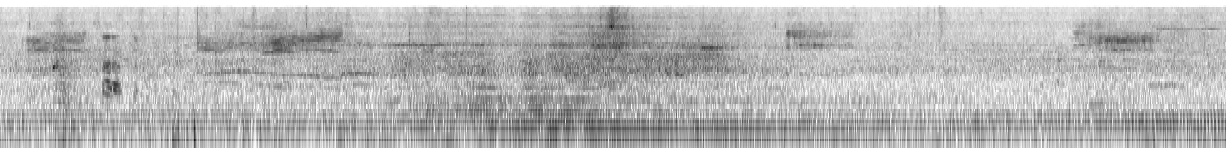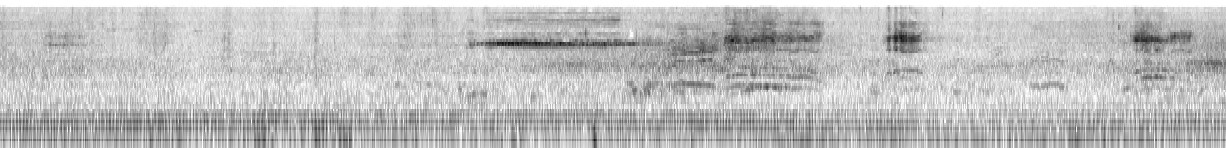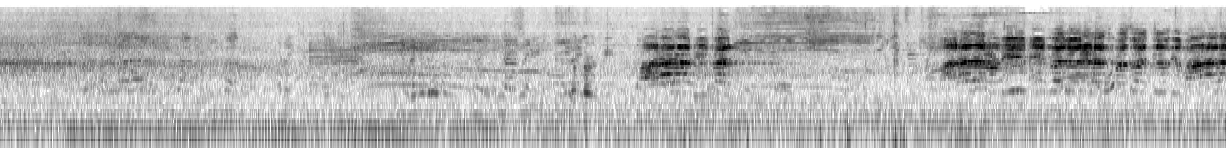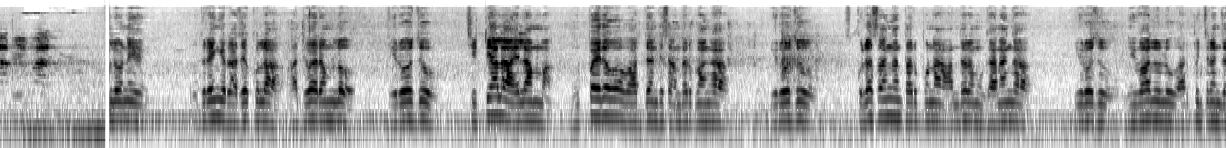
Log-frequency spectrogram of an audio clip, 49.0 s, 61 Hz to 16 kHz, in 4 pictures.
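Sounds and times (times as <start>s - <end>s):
sheep bleating: 0.3s - 1.0s, 1.9s - 3.8s, 7.8s - 8.6s, 10.7s - 11.7s, 12.7s - 13.2s, 18.7s - 21.7s, 23.4s - 24.4s, 27.6s - 29.8s, 31.8s - 34.1s.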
